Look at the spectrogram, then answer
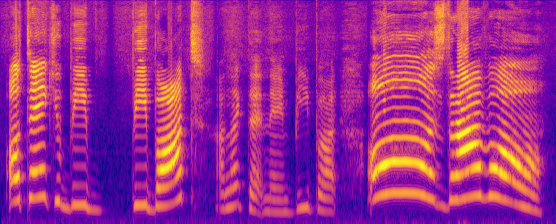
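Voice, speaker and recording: A woman's voice: very high voice, sing-song, sharp tone. A tired woman with a Serbian accent, chatting casually with viewers on a livestream, rambling and restarting her sentences. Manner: rambling, halting, with many restarts and fillers. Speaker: livestream host. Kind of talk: casual chat with stream viewers.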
